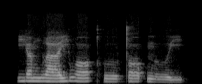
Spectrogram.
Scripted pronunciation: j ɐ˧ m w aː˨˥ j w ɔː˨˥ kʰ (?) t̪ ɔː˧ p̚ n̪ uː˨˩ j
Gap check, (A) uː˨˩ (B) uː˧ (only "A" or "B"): A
